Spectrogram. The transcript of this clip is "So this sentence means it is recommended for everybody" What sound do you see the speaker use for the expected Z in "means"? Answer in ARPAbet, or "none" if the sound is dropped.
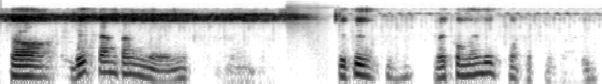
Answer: none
